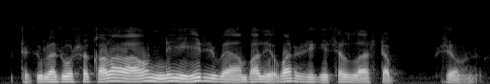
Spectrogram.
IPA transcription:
ĕtːæ kylːæ tuosːɑ kɑlɑː on niː hirʋeæm pɑljoʋ ʋɑrsiŋki selːɑistɑ se on̞

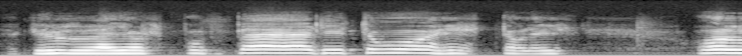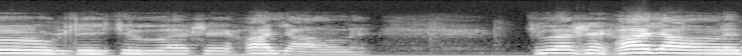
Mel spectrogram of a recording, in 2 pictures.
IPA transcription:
kylːæ jos mum pæːni tuohest olis olːun niːŋ kylːæ se hɑjɑlːe kylːæ se hɑjɑlːem

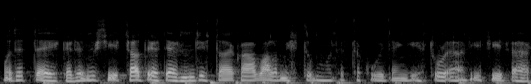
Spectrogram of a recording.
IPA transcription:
mut etːæ ehkæ ne nys siːt sɑteht eihæn ne nyt yhtæ ɑikɑː ʋɑlmistum mut etːæ kuiteŋkih tuleːhɑn siːt siːt ʋæhæ

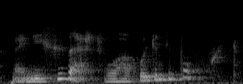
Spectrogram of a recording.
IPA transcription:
no ei nʲiː hyʋæst ʋoɑ ɑ kuiteŋki puhːuit

